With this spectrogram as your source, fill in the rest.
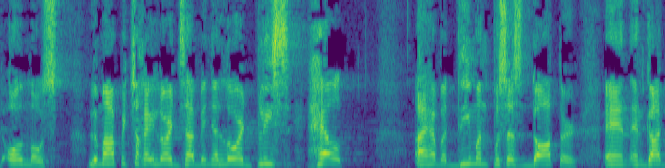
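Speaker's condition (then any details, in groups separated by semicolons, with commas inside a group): No condition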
